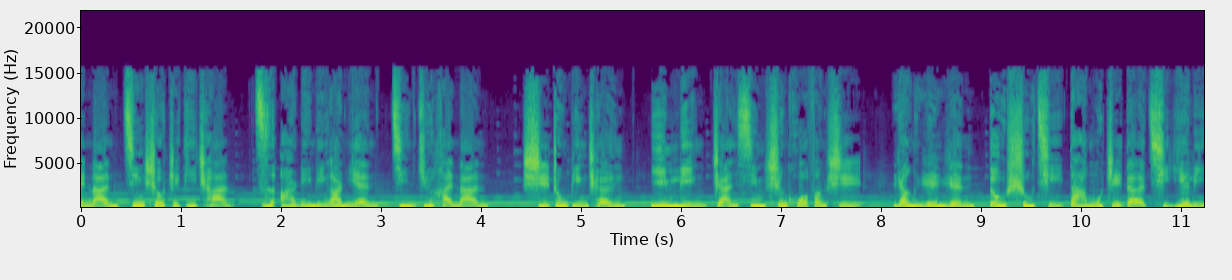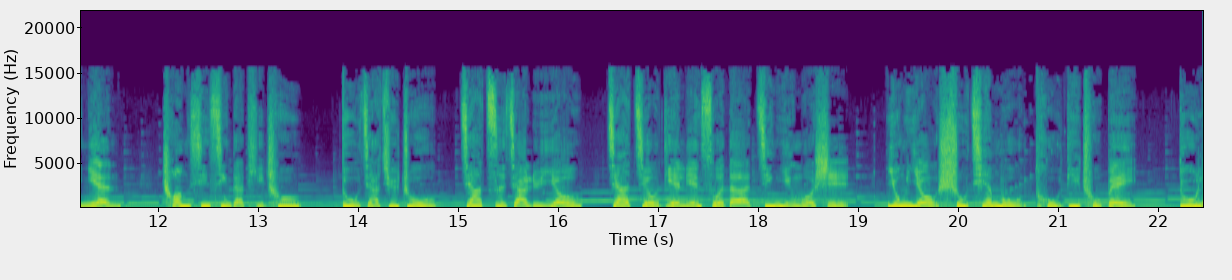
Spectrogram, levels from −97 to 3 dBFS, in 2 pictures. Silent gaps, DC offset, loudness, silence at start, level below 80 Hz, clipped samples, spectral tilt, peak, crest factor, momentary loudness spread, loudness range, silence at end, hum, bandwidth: none; under 0.1%; -13 LUFS; 0 s; -42 dBFS; under 0.1%; -4 dB/octave; -2 dBFS; 10 dB; 6 LU; 1 LU; 0 s; none; 16 kHz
